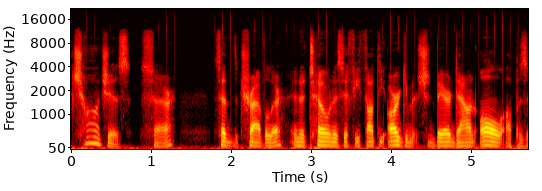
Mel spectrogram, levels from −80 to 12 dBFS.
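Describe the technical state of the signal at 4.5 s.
At 4.5 s the speech carries a resampler restarted on every block, a fault that runs through the whole clip. Each 100 ms block is converted on its own, so the filter at every block edge works from missing or wrong neighbouring samples, which fits an upsampling from 24 kHz to 48 kHz. The small edge errors sound like a steady ticking at 10 Hz, audible only while the speech is present.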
